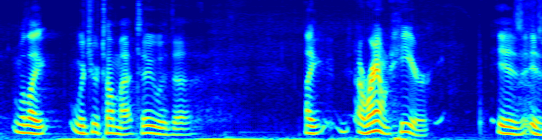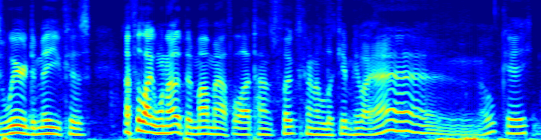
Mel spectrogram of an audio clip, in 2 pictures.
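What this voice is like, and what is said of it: Southern American accent. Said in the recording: “I got the Southern accent”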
